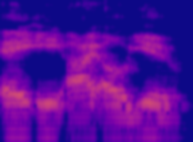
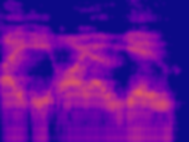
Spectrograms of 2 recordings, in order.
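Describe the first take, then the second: First: The vowels are said in a plain American accent. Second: The vowels are said in a British accent. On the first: "We say" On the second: "If you speak in English"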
